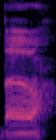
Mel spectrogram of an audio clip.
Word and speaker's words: Bo: You're kind of saying it wrong though. It's just Bo.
